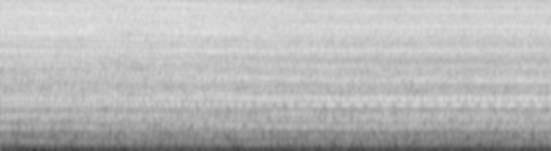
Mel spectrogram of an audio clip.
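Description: A lathe spindle spins at high speed with a steady whirring hum.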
